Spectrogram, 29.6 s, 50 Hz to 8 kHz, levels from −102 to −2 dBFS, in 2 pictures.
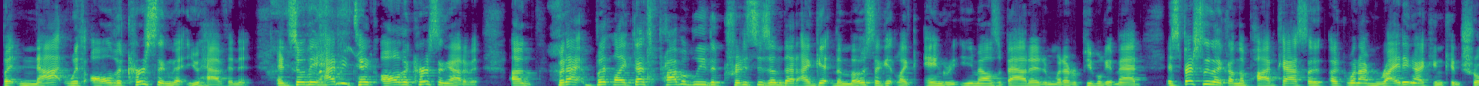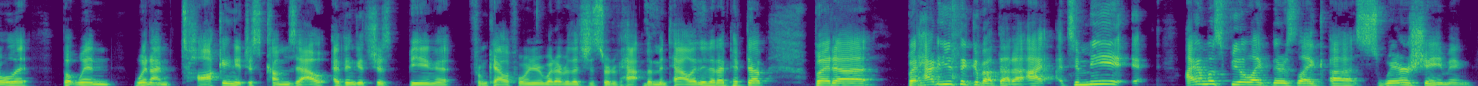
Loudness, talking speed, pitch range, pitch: -19 LUFS, 235 wpm, 140-215 Hz, 170 Hz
